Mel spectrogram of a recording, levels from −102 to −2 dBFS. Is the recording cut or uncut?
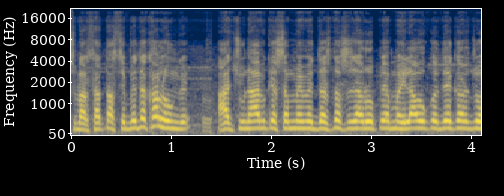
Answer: cut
